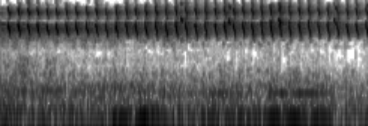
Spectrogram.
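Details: Shrill continuous ngekek from a lovebird, its song mixed with cililin and canary phrases; fast, regular high-pitched pulses, around three and a half per second, over a short four-second stretch, with faint low background hum.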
